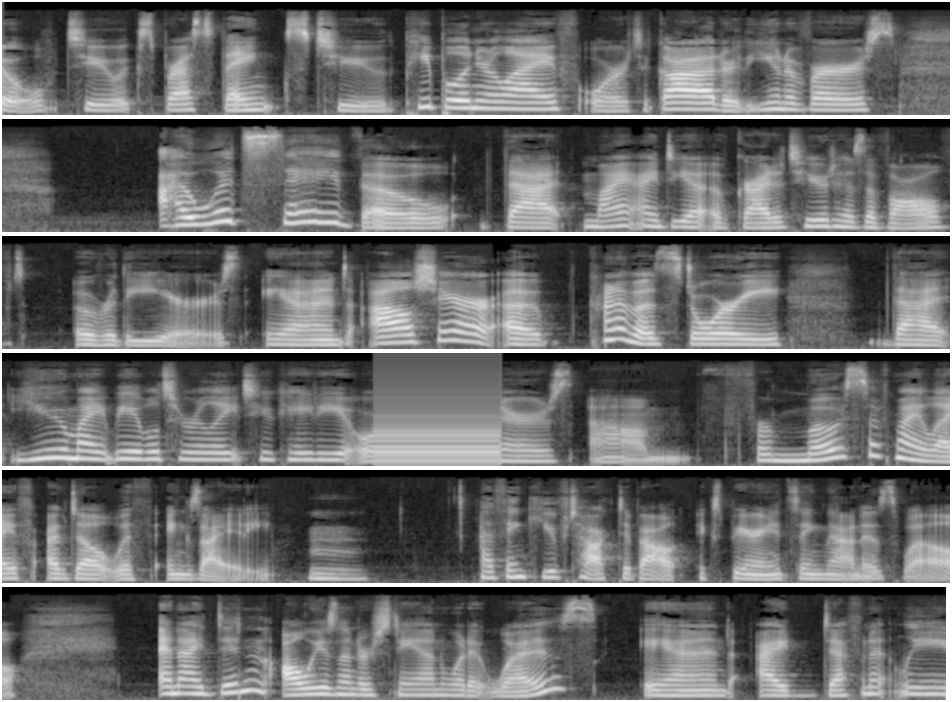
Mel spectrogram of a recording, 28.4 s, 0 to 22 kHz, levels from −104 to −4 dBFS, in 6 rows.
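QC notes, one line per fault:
16.08–16.71 s, system hang loop: a 10 ms slice of speech repeats some 60 times, producing a steady 100 Hz buzz while the driver stalls and the hardware recycles a very short ring buffer. Roughly 0.7 s of audio is lost.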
